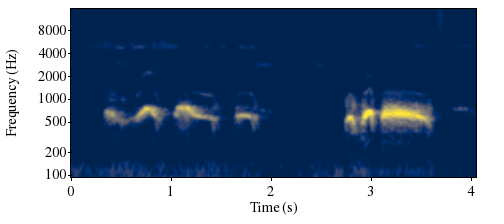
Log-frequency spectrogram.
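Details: Northern spotted dove, whistle-voiced, calling to excite wild doves: three mellow rising coos, a pause of about a second, then two clipped notes leading into a long sustained coo; low hum behind.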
